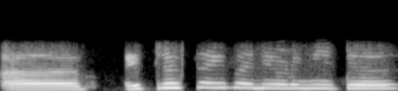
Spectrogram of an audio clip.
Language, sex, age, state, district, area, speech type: Malayalam, female, 18-30, Kerala, Wayanad, rural, conversation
